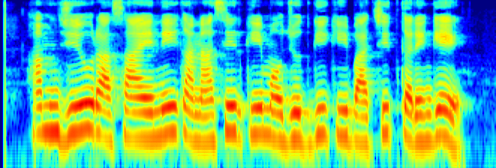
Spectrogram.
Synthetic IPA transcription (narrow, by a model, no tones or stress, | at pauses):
hɐmd͡ʒiːwɾaːsaːjnikanaːsɪɾkimɔːd͡ʒuːd̪ɡikibaːt̪̚t͡ʃiːt̪kɐɾẽːŋɡeː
